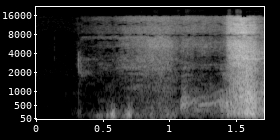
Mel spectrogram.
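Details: Breathing cycle of the speaker's own mechanical ventilator, which he points out while talking at the start of a podcast recording; real ventilator sound.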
